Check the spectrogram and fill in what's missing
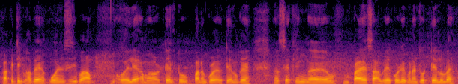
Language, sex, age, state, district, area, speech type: Assamese, male, 30-45, Assam, Charaideo, rural, spontaneous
